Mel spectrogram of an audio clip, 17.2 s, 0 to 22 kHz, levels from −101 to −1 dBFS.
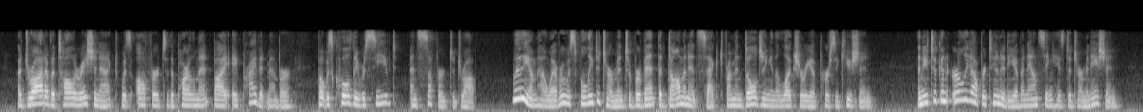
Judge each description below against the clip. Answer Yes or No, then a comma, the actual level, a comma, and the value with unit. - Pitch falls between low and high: Yes, medium, 180 Hz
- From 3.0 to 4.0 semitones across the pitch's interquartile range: No, average, 4.6 semitones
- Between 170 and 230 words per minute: Yes, average, 175 wpm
